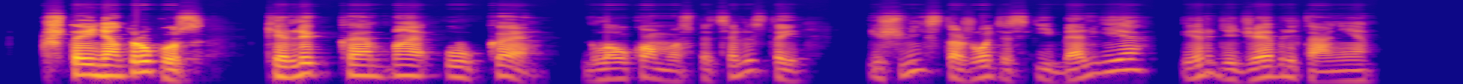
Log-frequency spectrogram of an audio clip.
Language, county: Lithuanian, Vilnius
